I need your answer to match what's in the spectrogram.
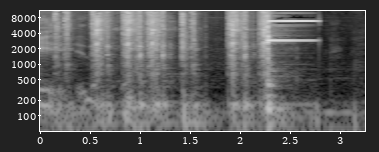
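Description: sound effect, bell ding sound effect

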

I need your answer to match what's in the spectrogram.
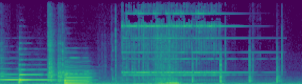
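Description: household object, telephone bell ringing

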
